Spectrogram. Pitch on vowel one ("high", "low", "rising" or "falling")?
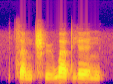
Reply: low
